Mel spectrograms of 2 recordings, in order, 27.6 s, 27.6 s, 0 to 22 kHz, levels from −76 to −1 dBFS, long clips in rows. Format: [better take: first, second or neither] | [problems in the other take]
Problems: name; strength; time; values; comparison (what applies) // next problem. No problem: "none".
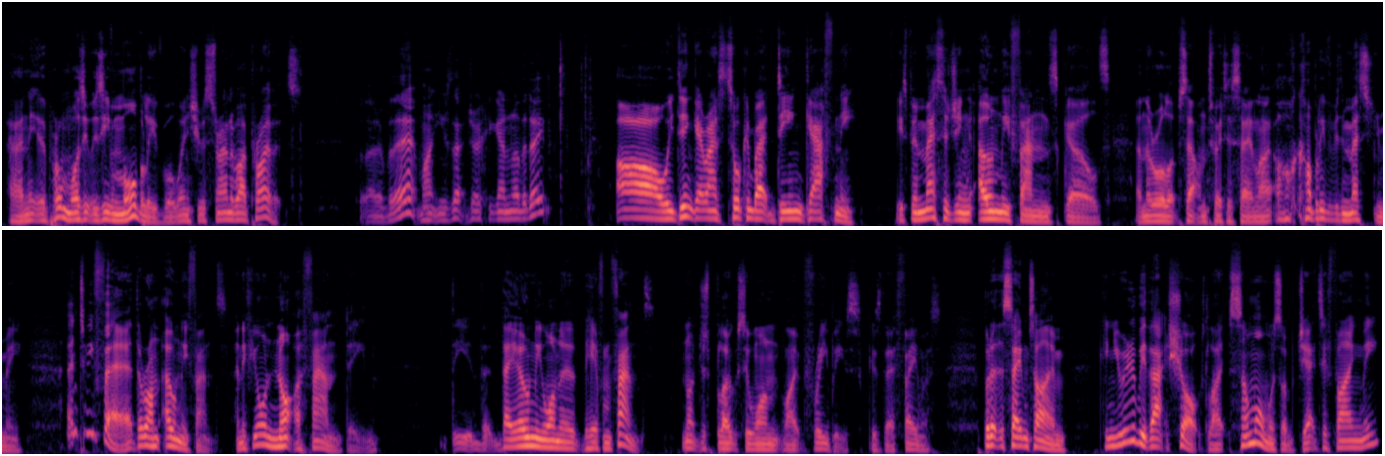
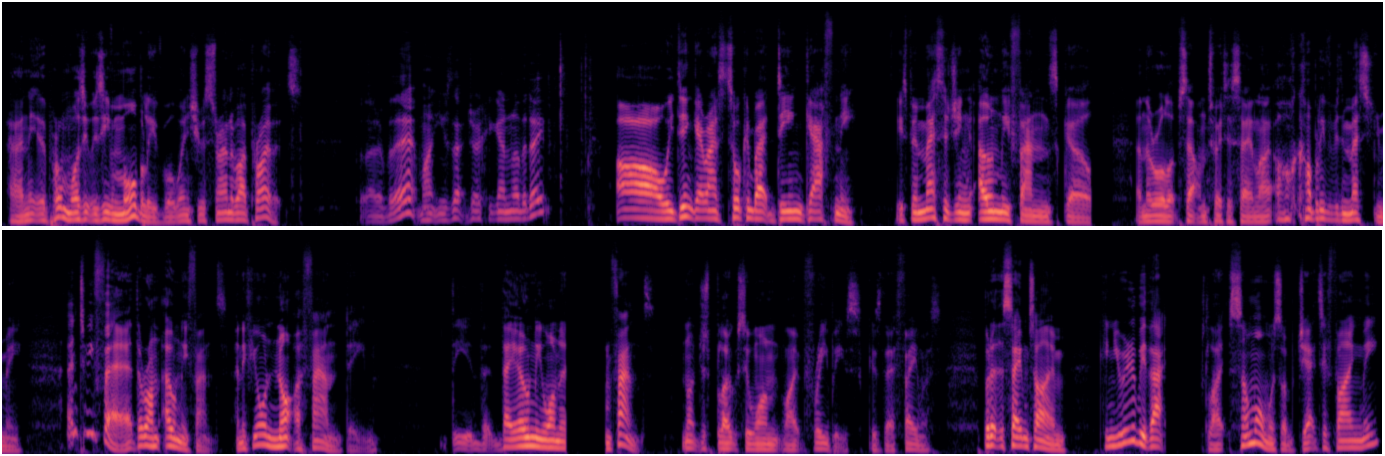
first | audio cutting out; at 11 s, at 19 s and at 25 s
